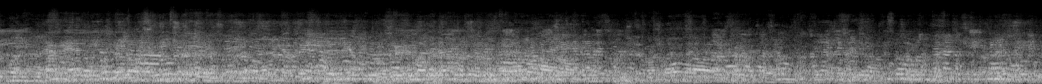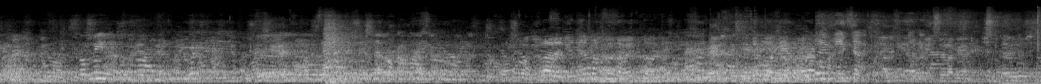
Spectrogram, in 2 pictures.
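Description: A crowd of men and women chatters in an echoing room.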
